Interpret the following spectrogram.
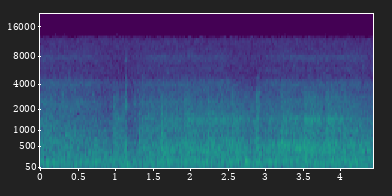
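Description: Steady background hum and hiss with a couple of faint, brief clicks.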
